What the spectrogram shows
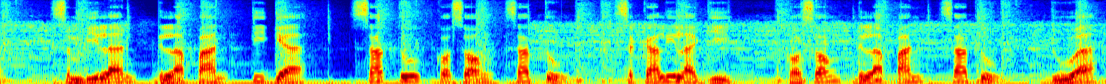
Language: Indonesian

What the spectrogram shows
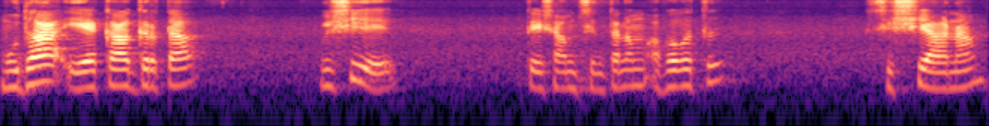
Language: Sanskrit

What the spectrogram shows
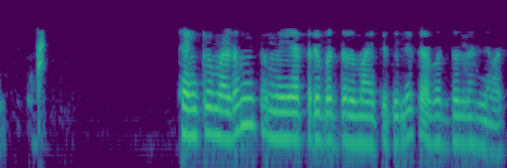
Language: Marathi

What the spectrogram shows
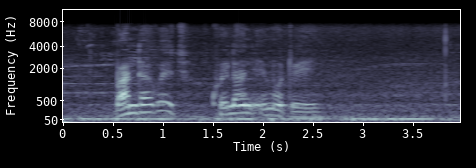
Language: Xhosa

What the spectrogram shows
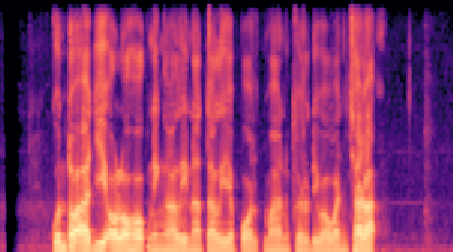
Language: Sundanese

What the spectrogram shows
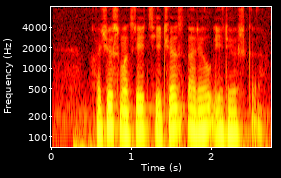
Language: Russian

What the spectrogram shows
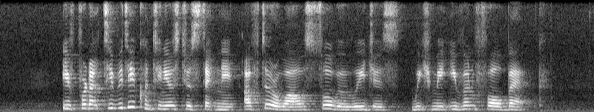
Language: English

